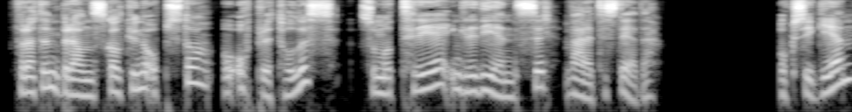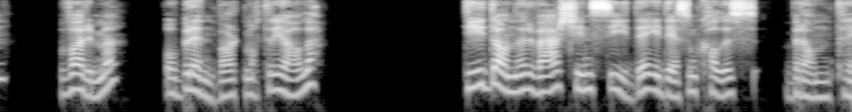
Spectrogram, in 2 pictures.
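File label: Norwegian e-learning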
